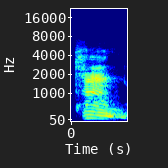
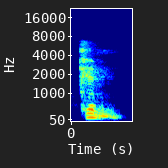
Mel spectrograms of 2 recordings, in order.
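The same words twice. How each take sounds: First: The word is said in full, strong form. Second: The word is reduced, with a weak vowel. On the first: "instead of "can,"" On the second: "or "can""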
